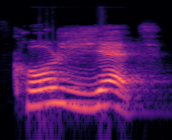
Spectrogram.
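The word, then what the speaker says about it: courgette: زیکینی یا کورژت، این جی رو ژه میخونن، کورژت.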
